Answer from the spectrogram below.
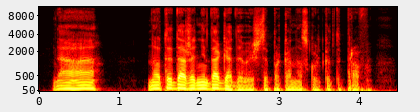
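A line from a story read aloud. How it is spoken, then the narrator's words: Gloomy. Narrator (Russian): мрачно заметил граф ван Хайм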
